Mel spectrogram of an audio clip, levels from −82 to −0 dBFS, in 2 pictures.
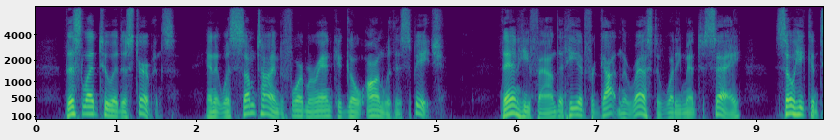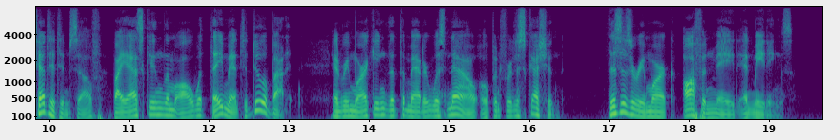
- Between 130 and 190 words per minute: No, fast, 205 wpm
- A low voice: Yes, low, 100 Hz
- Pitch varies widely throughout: Yes, wide, 6.2 semitones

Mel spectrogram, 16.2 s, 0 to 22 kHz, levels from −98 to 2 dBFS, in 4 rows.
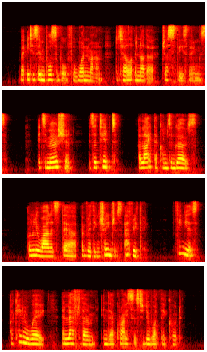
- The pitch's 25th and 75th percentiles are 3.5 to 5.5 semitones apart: No, average, 2.8 semitones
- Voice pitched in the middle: No, high, 220 Hz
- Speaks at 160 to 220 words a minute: Yes, average, 175 wpm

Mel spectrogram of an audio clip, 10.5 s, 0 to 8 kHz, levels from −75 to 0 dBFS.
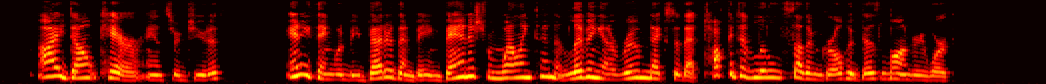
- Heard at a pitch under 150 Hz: No, high, 245 Hz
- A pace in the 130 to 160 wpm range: No, average, 170 wpm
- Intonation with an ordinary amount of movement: No, wide, 7.2 semitones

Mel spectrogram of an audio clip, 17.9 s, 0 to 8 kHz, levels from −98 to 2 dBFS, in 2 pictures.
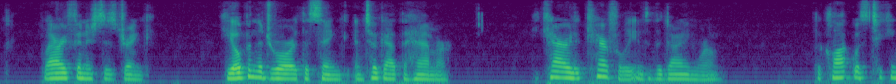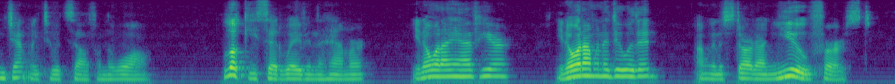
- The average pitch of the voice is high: No, low, 130 Hz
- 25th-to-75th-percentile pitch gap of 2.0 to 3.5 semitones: No, average, 5.0 semitones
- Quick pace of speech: Yes, fast, 210 wpm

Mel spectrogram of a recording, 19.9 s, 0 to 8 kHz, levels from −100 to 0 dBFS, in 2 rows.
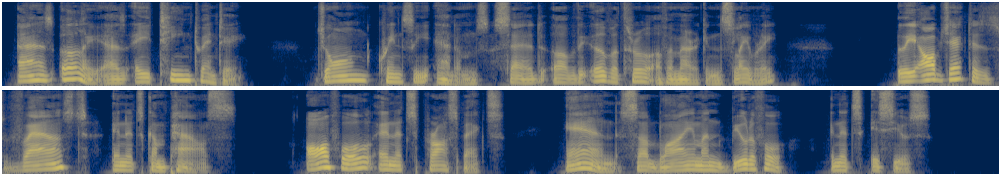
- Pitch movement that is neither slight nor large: No, wide, 7.1 semitones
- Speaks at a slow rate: Yes, slow, 95 wpm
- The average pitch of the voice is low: Yes, low, 105 Hz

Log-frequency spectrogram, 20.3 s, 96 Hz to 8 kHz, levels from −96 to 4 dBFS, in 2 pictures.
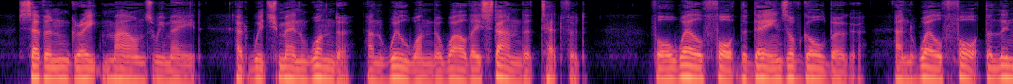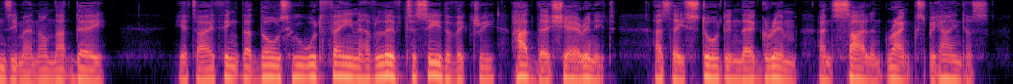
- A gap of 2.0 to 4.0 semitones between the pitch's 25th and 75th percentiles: Yes, average, 2.7 semitones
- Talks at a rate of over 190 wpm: No, average, 185 wpm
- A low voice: Yes, low, 110 Hz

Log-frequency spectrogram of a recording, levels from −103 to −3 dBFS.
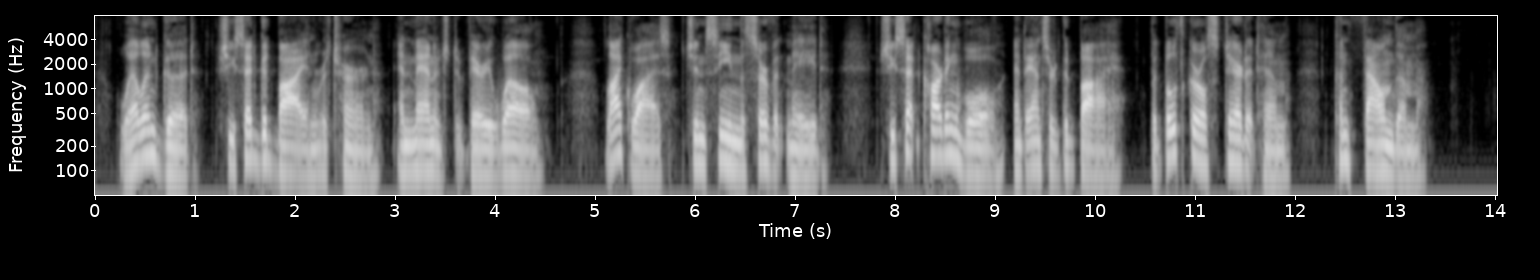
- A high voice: No, low, 100 Hz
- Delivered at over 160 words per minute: No, average, 150 wpm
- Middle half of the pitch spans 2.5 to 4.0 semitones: No, average, 5.2 semitones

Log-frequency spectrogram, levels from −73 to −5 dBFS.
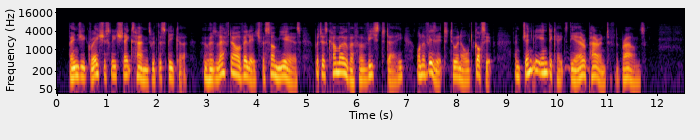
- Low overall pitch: Yes, low, 130 Hz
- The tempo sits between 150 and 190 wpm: Yes, average, 180 wpm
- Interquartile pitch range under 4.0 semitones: No, average, 4.7 semitones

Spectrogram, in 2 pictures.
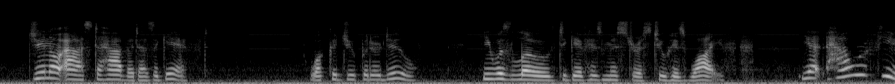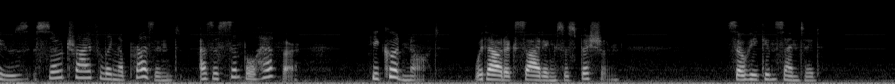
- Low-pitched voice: No, high, 220 Hz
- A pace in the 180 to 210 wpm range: No, average, 140 wpm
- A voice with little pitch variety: No, average, 4.9 semitones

